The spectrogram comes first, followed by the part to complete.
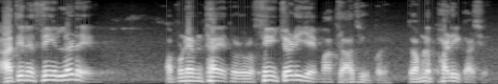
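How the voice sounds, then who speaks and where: A man's voice: medium pitch, expressive, brisk, darkish tone. A man giving a devotional discourse, speaking emphatically and asking many rhetorical questions. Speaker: religious speaker.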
